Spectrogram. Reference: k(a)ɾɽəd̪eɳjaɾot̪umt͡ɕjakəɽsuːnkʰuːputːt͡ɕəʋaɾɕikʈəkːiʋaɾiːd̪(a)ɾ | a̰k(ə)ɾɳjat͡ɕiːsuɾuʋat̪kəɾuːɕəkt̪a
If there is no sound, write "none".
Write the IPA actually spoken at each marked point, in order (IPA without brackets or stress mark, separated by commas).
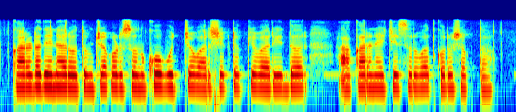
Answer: a, ə, a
